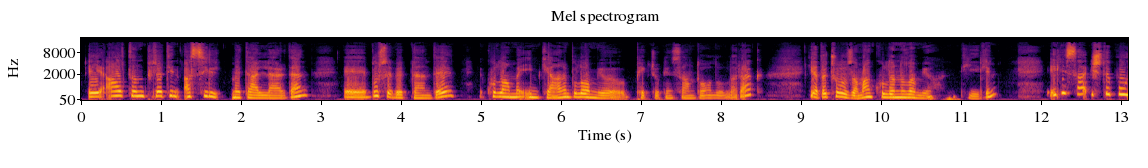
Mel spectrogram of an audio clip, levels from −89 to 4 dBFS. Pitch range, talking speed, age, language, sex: 180-290 Hz, 110 wpm, 60-79, Turkish, female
